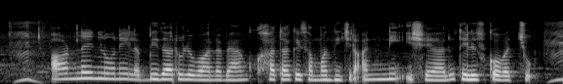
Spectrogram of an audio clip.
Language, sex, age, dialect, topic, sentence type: Telugu, female, 18-24, Southern, banking, statement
